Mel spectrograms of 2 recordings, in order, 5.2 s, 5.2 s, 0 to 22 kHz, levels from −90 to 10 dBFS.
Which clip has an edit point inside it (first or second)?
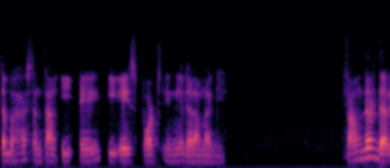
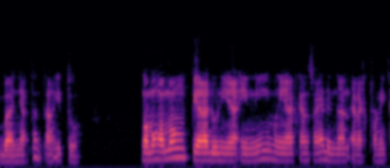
first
